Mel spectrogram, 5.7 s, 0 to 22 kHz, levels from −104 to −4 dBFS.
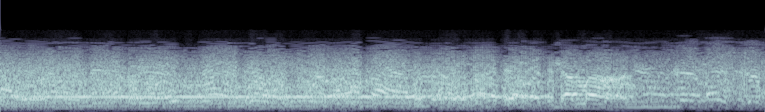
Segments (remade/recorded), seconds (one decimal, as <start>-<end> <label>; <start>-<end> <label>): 0.0-3.2 recorded; 3.2-5.7 remade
